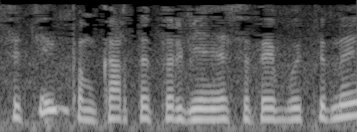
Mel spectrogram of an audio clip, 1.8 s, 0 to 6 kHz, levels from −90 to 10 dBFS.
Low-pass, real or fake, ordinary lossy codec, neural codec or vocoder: 5.4 kHz; real; MP3, 24 kbps; none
